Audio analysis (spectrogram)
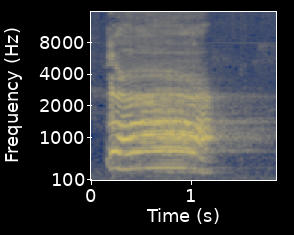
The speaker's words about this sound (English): Their laughter is suddenly interrupted by a thunderous yell of pain coming from the distance. It is impossible not to recognize Goro, the four-armed giant.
